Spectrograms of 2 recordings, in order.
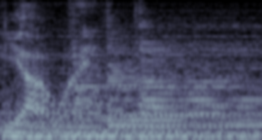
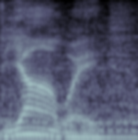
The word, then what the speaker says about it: Yahweh: and his name was these four letters which in English would be y-h-w-h which we think were probably pronounced something like Yahweh but Yahweh only appears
